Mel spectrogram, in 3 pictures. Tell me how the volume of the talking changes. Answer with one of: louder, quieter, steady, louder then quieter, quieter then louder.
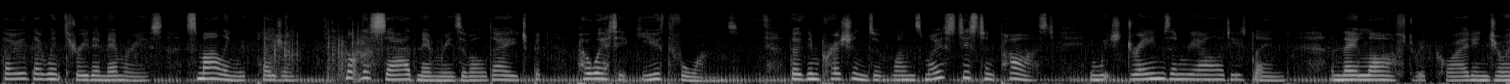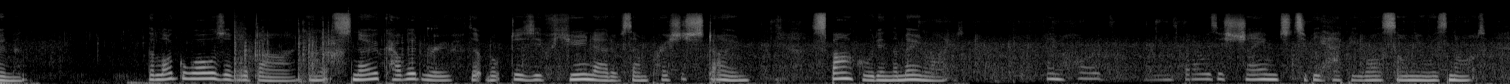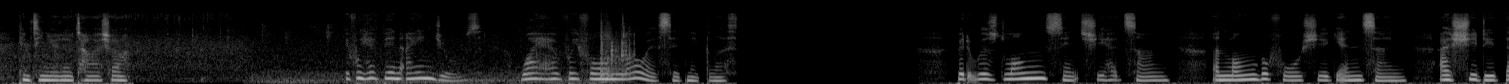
steady.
